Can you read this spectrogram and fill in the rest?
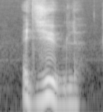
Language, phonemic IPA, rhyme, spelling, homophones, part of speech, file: Swedish, /jʉːl/, -ʉːl, hjul, jul, noun, Sv-hjul.ogg
- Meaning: a wheel; a circular device capable of rotating on its axis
